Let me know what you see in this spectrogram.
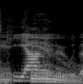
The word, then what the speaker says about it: Keanu: Keanu. – It's Keanu.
